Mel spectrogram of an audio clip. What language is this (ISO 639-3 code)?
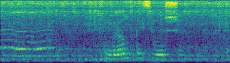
rus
